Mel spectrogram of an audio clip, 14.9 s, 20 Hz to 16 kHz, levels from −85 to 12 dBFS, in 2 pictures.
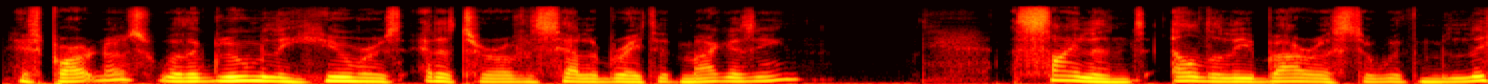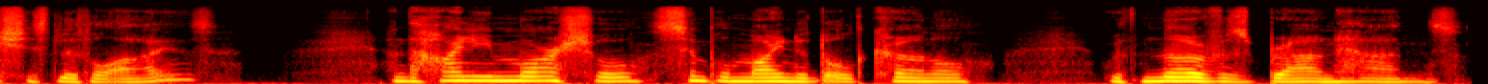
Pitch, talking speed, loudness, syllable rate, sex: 160 Hz, 125 wpm, -18 LUFS, 5.0 syllables/s, male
